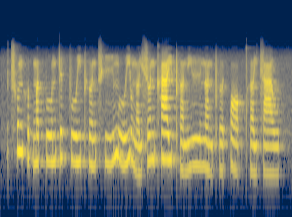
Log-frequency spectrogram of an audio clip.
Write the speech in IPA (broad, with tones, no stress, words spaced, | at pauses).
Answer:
t͡sʰʊ˥ŋhʊ˨k̚mɐ˧k̚puː˨˧n t̪ɪ˧k̚fuː˨˧jpʰɵ˨˥nt͡sʰiː˨˥ muː˨˥jʊ˨˩ŋ ɐ˨jsɵ˥nkʰaː˥j pʰɐ˨˧n jyː˧n̪ɐ˨npʰɵ˨˥t̚pɔː˨k̚ pʰɐ˧jt͡saː˧w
